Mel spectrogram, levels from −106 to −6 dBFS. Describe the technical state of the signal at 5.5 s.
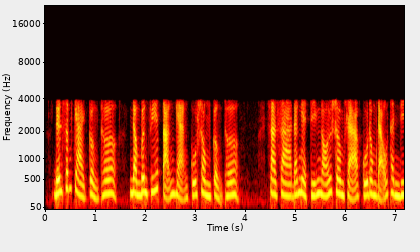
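At 5.5 s the signal is still passing through the iLBC codec, which affects the whole clip. The coder cuts everything into short blocks, consistent with 20 ms frames at a 15.2 kbps mode, and codes each block's excitation independently. It also limits the band to narrowband. Nothing above about 3.8 kHz survives, so the speech sounds boxed-in and telephone-like, with plainly audible roughness and a slightly synthetic texture.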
